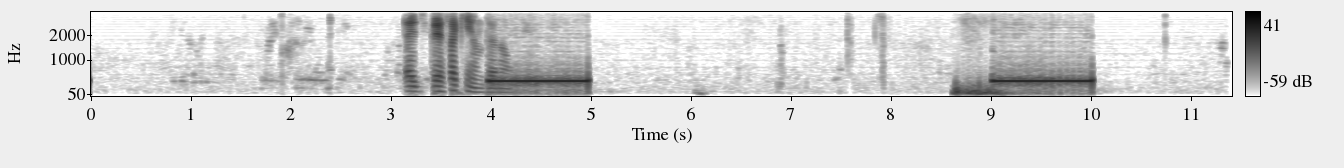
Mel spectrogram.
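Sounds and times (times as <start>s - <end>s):
speech: 3.2s - 4.4s
telephone ringback tone while a call to a client connects: 4.1s - 5.0s, 9.0s - 10.1s.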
